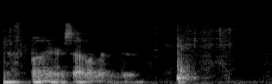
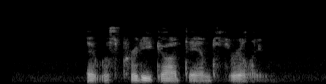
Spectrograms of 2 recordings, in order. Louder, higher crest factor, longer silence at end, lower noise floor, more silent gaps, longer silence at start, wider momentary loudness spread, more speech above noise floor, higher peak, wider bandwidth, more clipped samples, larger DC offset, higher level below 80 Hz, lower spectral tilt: about the same, -29 LUFS vs -31 LUFS; about the same, 18 dB vs 20 dB; second, 0.4 s vs 0.65 s; second, -55 dBFS vs -64 dBFS; neither; second, 0.05 s vs 0.85 s; first, 20 LU vs 9 LU; second, 27 dB vs 34 dB; about the same, -12 dBFS vs -12 dBFS; first, 7.2 kHz vs 6.2 kHz; neither; neither; first, -44 dBFS vs -66 dBFS; about the same, -8 dB/octave vs -7 dB/octave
